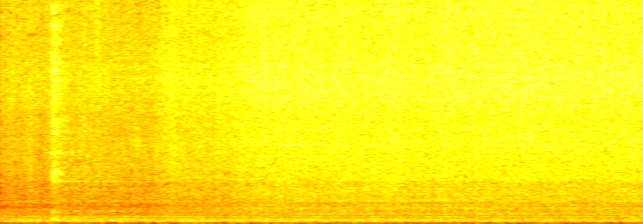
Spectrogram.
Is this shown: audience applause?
no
